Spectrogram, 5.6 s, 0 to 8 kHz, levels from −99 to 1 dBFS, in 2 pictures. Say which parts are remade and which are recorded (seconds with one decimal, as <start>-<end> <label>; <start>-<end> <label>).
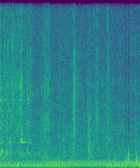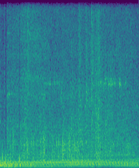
0.0-5.6 recorded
